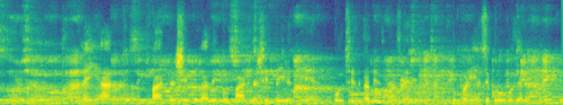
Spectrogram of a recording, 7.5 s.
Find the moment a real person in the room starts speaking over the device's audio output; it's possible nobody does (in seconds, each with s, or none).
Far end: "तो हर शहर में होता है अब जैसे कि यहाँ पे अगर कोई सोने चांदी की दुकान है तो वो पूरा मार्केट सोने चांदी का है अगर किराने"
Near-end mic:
0.4 s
